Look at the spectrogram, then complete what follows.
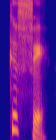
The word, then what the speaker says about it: café: Pensem em café. A força está no fé.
